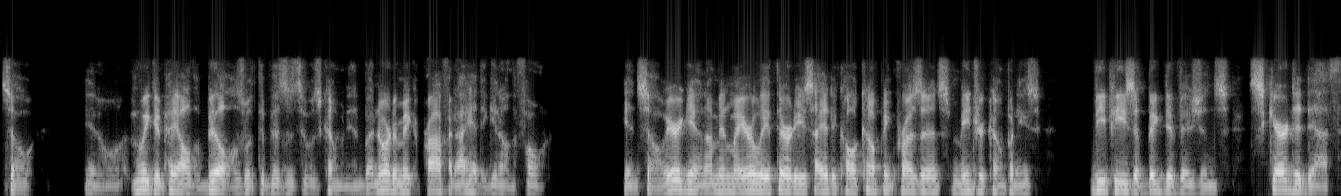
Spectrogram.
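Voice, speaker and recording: Speaking very fast with fairly even intonation, a man at medium pitch makes big swings in loudness. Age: 70s. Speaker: sales coach. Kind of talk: webinar presentation. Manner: casual, hesitant with repetitions.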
